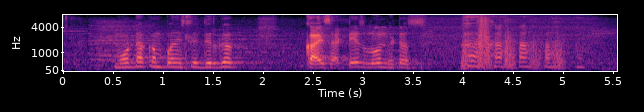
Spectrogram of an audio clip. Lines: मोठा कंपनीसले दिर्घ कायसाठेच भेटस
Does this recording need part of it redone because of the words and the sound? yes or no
yes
